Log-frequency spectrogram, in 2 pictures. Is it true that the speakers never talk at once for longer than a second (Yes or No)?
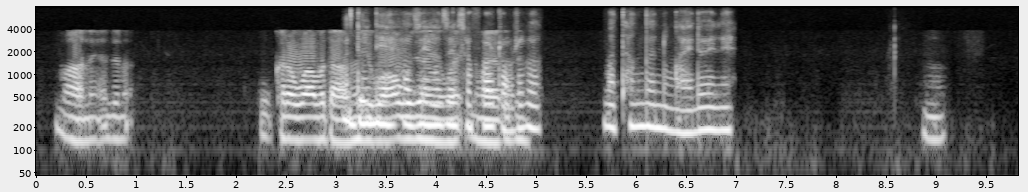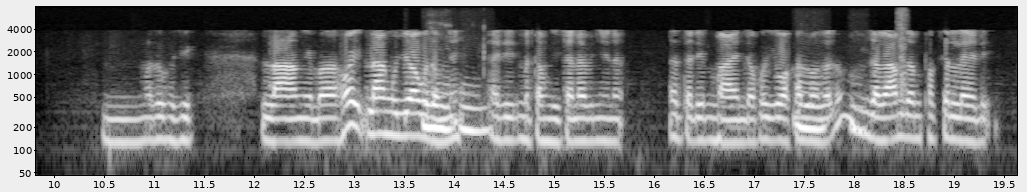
No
